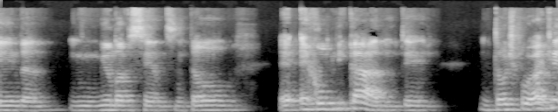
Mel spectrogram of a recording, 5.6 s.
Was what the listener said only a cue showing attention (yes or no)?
yes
